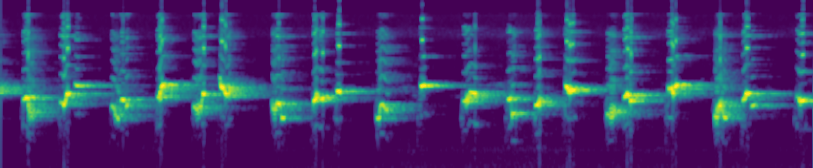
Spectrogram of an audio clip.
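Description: A Yellow-vented Bulbul sings a long, unbroken run of bubbly, liquid notes, two or three each second, hopping between mid and higher pitches. No other sounds.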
